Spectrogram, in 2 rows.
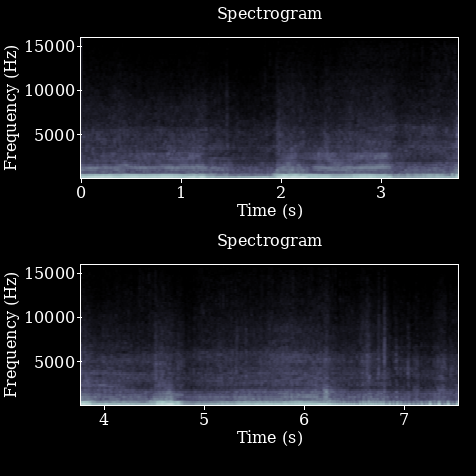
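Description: A 2021 GasGas MC450F motorcycle engine revs up and down close by, the pitch rising and falling in repeated swells, loud and continuous with no talking.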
